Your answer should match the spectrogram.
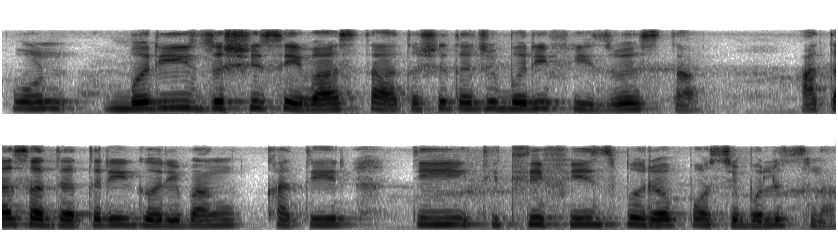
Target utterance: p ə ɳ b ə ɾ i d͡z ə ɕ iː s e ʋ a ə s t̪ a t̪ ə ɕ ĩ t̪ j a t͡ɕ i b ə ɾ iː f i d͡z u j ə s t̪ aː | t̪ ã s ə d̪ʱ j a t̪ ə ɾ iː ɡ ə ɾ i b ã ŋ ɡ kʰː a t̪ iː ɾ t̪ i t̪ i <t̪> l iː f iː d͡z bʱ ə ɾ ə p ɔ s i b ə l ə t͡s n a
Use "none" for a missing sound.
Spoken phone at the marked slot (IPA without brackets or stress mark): t̪ʰ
